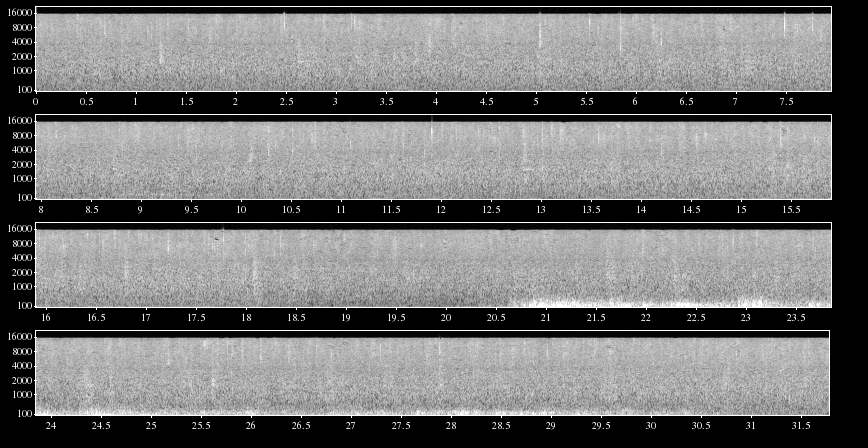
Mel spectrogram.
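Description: Steady rain with water streaming off a roof edge. About two-thirds of the way through, a low rumble of thunder breaks in suddenly, the loudest sound here, and rolls on in uneven swells for several seconds, easing off near the end.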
